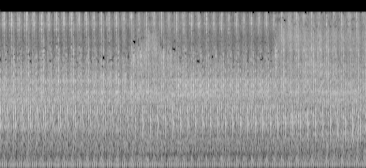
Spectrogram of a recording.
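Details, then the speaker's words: Ford Transit van at idle: fast, steady tick about three a second; a rocker arm had dropped off cylinder one, leaving that valve not working and slightly damaging the edge of the camshaft. "ah sobre o barulho o barulho que era o barulho o barulho é o quê um balancinho ele tava caído fora aqui ó do primeiro cilindro ele tava caído para fora não tava funcionando essa válvula aqui"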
